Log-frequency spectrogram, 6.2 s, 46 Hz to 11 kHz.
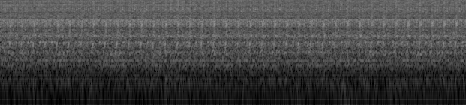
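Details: Honda Pilot 2 engine at steady idle, heard both hot and cold: a fairly regular knock about three per second over a smooth hum, a clear internal engine knock.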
